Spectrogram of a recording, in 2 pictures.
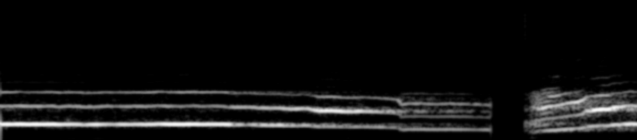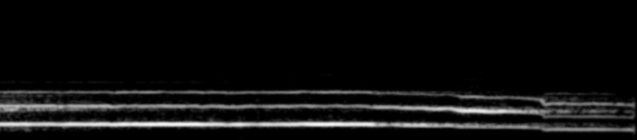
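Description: A wolf howling: two long, steady howls. The first is already going and drops in pitch before breaking off about two and a half seconds in. The second rises straight after, holds level, and sinks in pitch near the end.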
